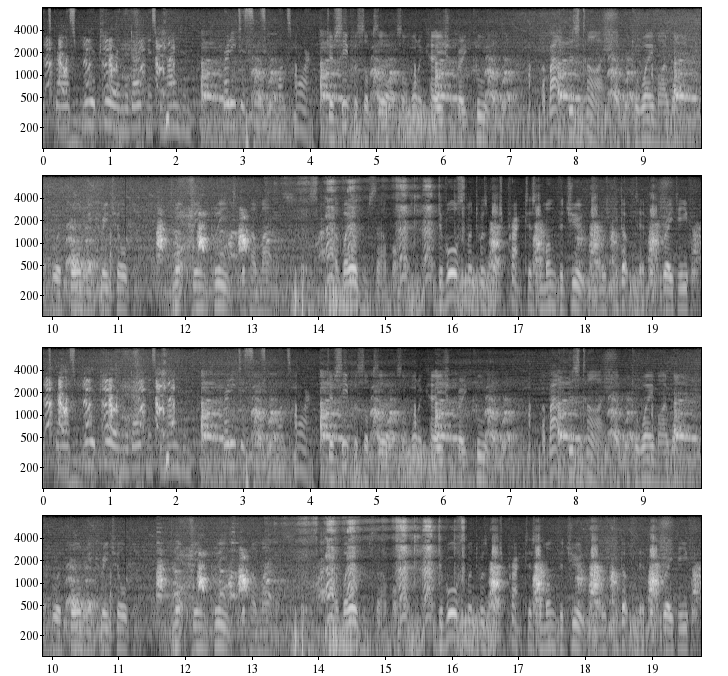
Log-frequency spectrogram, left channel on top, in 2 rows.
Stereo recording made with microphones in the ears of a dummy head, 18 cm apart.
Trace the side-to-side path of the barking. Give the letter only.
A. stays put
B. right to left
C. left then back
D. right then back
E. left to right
C.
